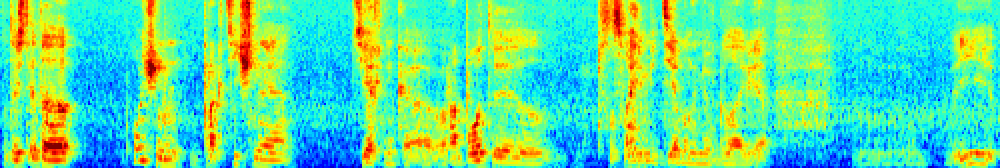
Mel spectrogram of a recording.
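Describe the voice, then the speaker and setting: A young man talking casually to camera at home, loose and hesitant with many pauses. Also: fairly low pitch, expressive, gravelly. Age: young adult. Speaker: vlogger sharing a retreat experience. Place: small indoor room at home. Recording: roomy home room, faint hiss.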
